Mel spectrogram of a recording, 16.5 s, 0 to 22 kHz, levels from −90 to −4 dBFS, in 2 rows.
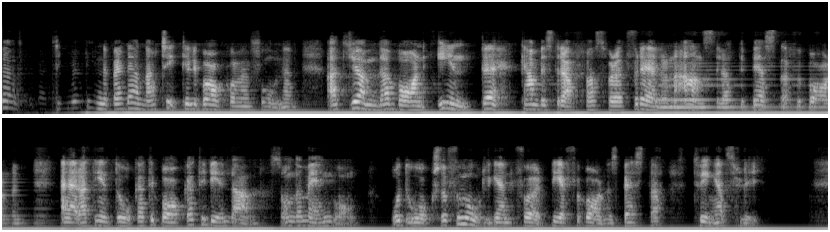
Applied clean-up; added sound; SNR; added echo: neural mask model DeepFilterNet 3.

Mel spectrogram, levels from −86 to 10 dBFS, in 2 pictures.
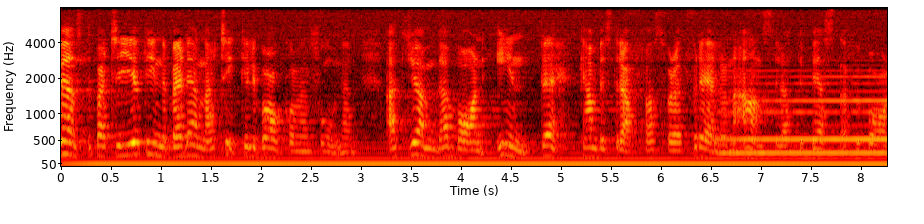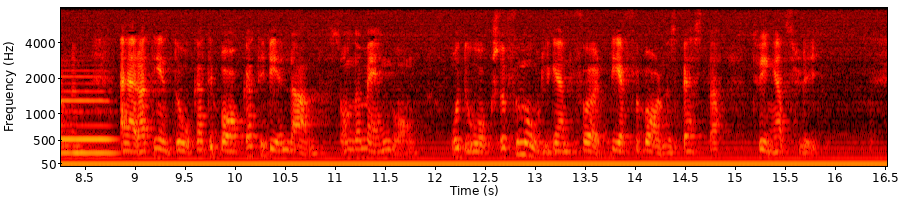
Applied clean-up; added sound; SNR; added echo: none; Wind instrument, woodwind instrument; 2 dB; reverberation time 0.2 s.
